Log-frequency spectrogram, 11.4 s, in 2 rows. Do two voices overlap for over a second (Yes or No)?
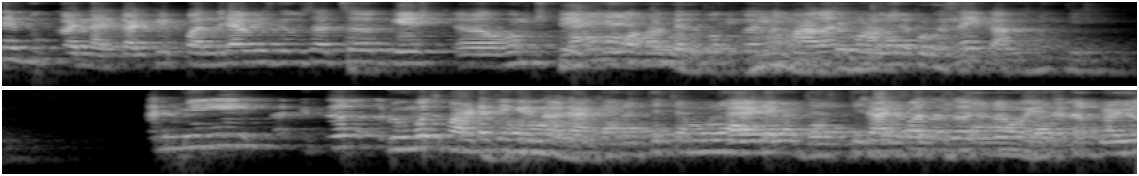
Yes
